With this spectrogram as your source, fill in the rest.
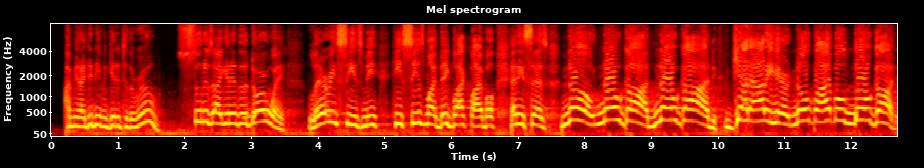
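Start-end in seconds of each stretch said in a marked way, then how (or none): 7.6-12.7 high, very slow, stretched-out shouting. Retelling how a patient reacted to the Bible: imitating someone yelling. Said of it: "he was yelling at the top of his lungs".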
